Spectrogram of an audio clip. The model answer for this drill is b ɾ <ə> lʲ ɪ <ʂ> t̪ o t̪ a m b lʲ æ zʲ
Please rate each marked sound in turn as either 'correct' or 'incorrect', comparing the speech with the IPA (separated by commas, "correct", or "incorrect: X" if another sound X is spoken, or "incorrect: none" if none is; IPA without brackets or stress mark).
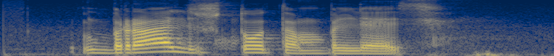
incorrect: a, correct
